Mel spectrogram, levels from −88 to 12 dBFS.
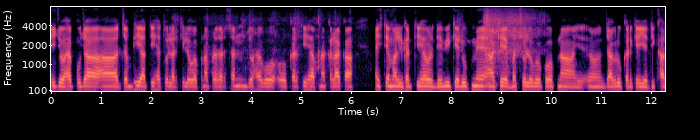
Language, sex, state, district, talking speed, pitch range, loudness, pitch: Hindi, male, Bihar, Begusarai, 185 wpm, 115-120 Hz, -16 LUFS, 115 Hz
